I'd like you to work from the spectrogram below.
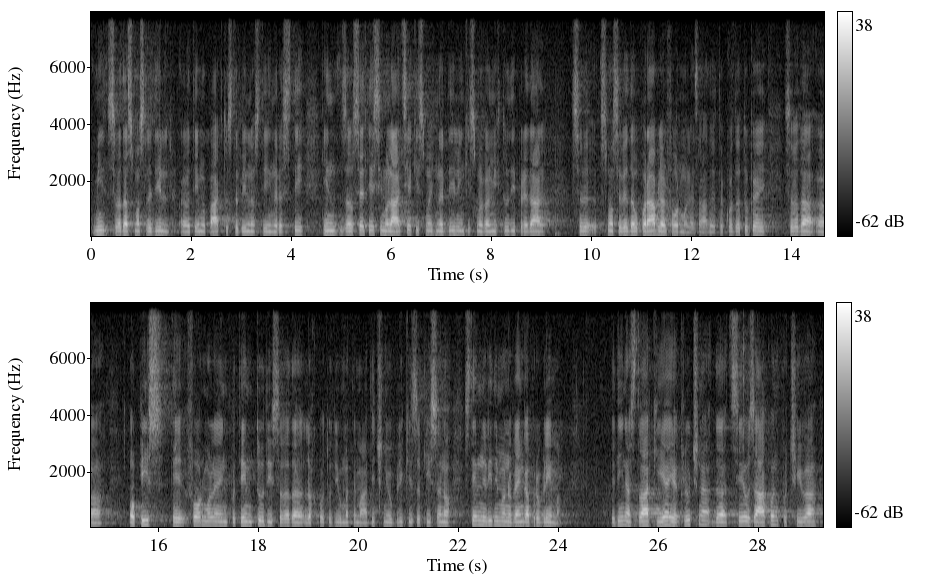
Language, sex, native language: Slovenian, male, Slovenian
